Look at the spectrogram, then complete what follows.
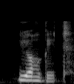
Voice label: "Yoghurt", English

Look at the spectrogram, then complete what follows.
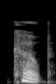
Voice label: "Cope", English

